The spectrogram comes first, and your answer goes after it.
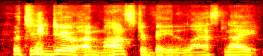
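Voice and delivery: ordinary talk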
